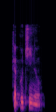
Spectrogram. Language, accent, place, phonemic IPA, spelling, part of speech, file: French, France, Lyon, /ka.put.ʃi.no/, cappuccino, noun, LL-Q150 (fra)-cappuccino.wav
- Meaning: cappuccino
